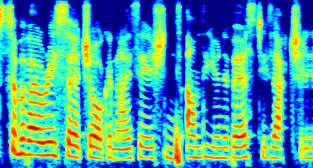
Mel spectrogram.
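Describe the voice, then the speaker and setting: A woman talks at a very fast pace. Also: dry, close sound with no echo, quiet background. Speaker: local council officer. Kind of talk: presentation and Q&A. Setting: online livestreamed event.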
